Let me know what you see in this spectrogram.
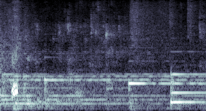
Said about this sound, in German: Jetzt lässt du das Wasser aus der Wanne und spülst euch beide noch einmal ab. Sunny schaut aufgeregt grunzend dem abfließenden Wasser hinterher, während du sie schon vorsichtig trocken rubbelst.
